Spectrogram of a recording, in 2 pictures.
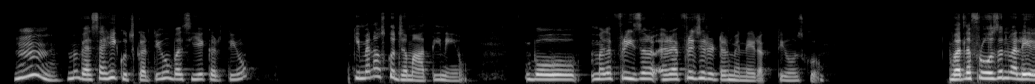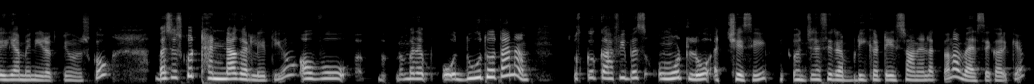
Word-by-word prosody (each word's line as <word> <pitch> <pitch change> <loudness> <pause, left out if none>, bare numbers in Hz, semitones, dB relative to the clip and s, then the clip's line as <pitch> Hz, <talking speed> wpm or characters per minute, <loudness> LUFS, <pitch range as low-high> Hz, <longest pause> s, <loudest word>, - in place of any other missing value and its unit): हुँ, 290 - 0
मैं 290 +3 -2
वैसा 235 +1 0
ही 285 +4 +3
कुछ 235 -4 -5
करती 205 +3 -5
हूँ। 285 +3 -2
बस 240 -2 -2
ये 235 - -1
करती 220 0 -6
हूँ, 250 +8 -6 1.1
कि 290 - 0
मैं 295 +2 0
ना 375 - -4
उसको 370 0 -3
जमाती 210 -2 -2
नहीं 180 -5 -6
हूँ। - - -15 0.7
वो, 225 -1 +4
मतलब 245 +2 0
फ्रीज़र 265 -2 +1
रेफ्रिजरेटर 240 -2 0
में 210 -2 -1
नहीं 180 -2 -5
रखती - - -10
हूँ, 180 -1 -7
उसको। 180 +3 -13 1.3
मतलब 230 +4 +8
फ्रोज़न 280 +1 +5
वाले 250 -3 +7
एरिया 215 0 +2
में 210 -1 0
नहीं 200 -2 -2
रखती 185 +2 -6
हूँ 190 -2 -7
उसको, 205 - -5 0.5
बस 275 +4 +1
उसको 315 +6 0
ठंडा 260 -3 +6
कर 240 -3 +3
लेती 200 +1 -4
हूँ। 390 +9 -6
और 265 0 +2
वो 270 +1 -2 0.2
अ, - - -16 0.4
मतलब 255 +1 -2
वो 230 +1 +4
दूध 280 +8 +3
होता 340 +3 +5
है 425 - +4
ना? - - -1 0.5
उसको 260 +4 -7
काफ़ी 285 +1 -1
बस 295 - -3
ओट 275 +2 +2
लो 225 0 +5
अच्छे 220 +1 0
से 215 +3 -4 0.3
और 220 - +1
जैसे 225 +1 -2
रबड़ी 205 -1 -2
का 215 +2 -3
टेस्ट 210 0 -2
आने 200 -1 -1
लगता 205 +7 -6
है 345 - -4
ना 355 - +3
वैसे 180 +1 -3
करके। 185 0 -6
235 Hz, 200 wpm, -21 LUFS, 210-275 Hz, 1.3 s, मतलब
